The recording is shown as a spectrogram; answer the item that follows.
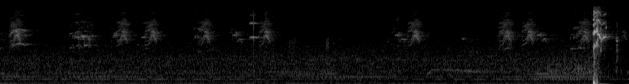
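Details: Wild rosy-faced lovebirds calling in a backyard in Mesa, Arizona: short high chirps repeated roughly every half second, a brief pause, then more chirps and a single loud knock near the end.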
